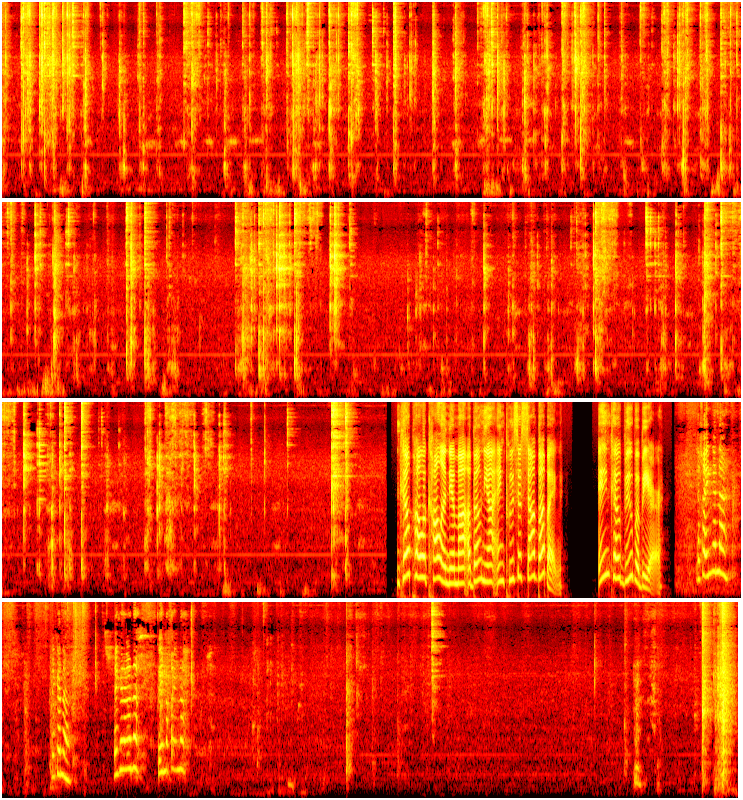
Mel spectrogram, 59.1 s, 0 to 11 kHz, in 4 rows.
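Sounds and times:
metal spoon scraping a steel bowl: 0.0 - 18.7, 19.4 - 22.0, 22.7 - 34.2, 36.2 - 36.7.

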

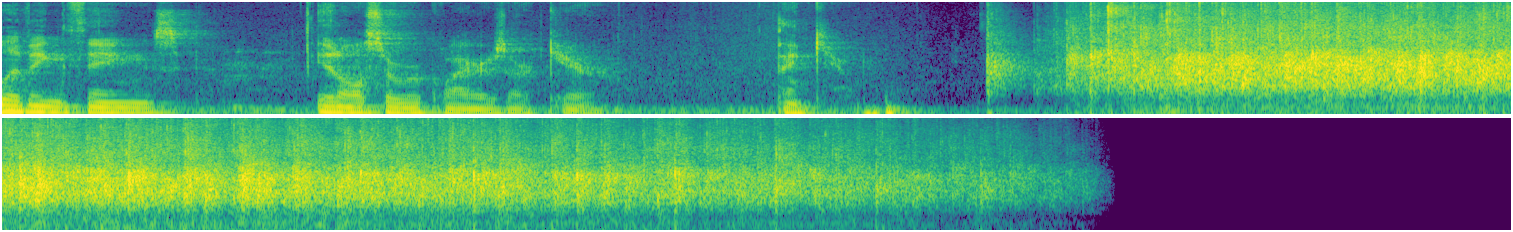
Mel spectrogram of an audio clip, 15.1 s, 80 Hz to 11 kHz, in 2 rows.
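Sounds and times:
audience applauding: 4.9 - 13.1.

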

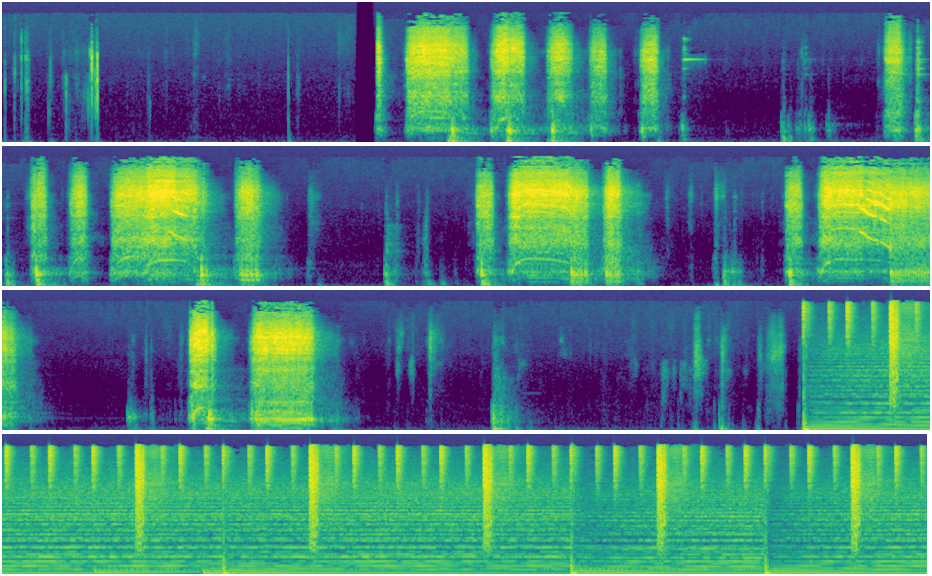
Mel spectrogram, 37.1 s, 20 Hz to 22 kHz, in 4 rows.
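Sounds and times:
power drill driving screws: 3.8 - 6.7, 8.8 - 12.0, 14.0 - 15.8, 17.1 - 18.9, 20.4 - 22.0.

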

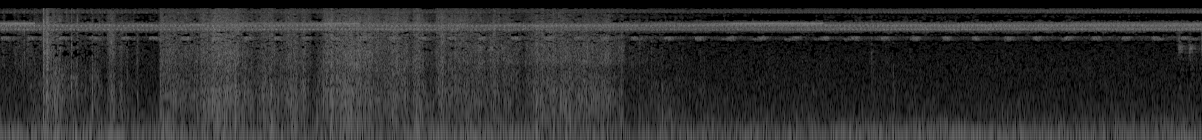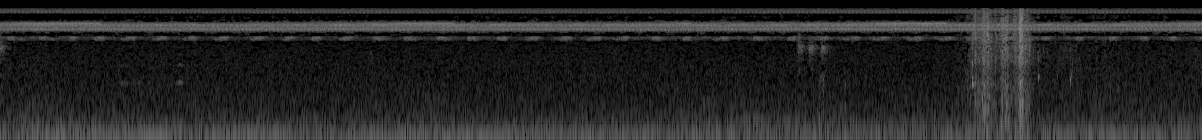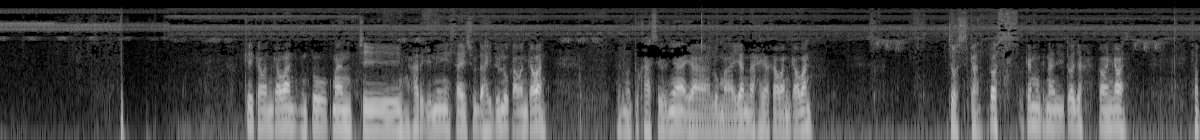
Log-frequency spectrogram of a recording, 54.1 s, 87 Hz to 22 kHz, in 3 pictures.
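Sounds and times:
insects buzzing and trilling: 0.0 - 54.0.

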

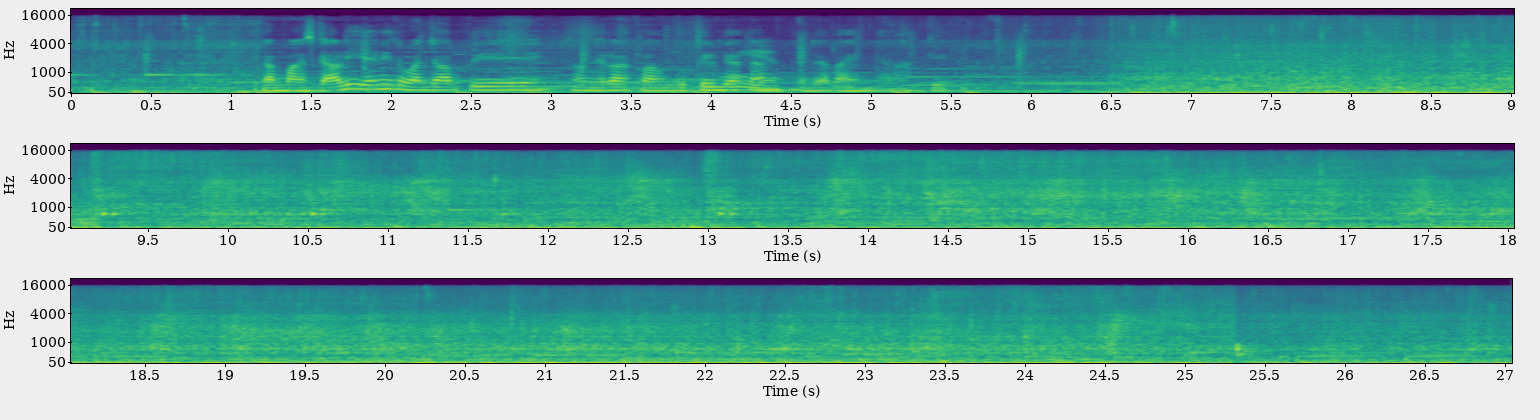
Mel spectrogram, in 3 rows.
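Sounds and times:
chillies sizzling in hot oil: 0.0 - 4.1, 4.8 - 27.0
wooden spatula scraping a wok: 9.1 - 25.5.

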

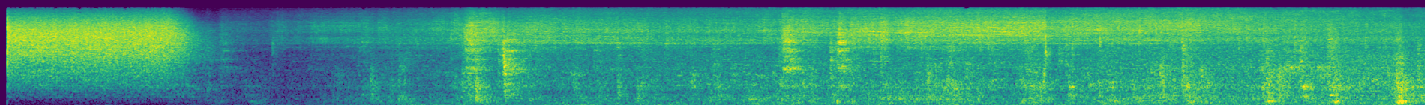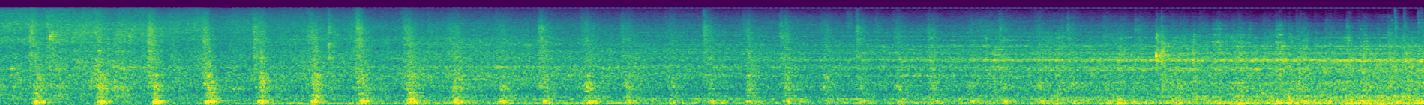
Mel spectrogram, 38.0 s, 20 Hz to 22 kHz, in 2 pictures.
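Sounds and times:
steam hissing: 0.1 - 35.8
steam locomotive exhaust chuffs: 0.1 - 37.9.

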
